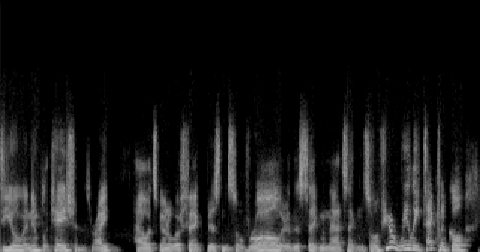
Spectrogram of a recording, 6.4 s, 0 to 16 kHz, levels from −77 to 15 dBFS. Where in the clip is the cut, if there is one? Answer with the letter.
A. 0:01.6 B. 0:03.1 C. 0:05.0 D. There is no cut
D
